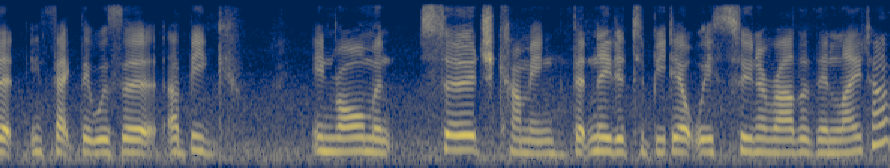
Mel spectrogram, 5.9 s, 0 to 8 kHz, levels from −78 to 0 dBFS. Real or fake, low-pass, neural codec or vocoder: real; 7.2 kHz; none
